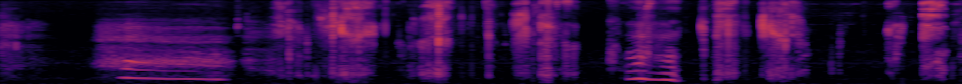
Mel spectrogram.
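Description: Crunchy chewing and biting as someone tastes a rich food, a quiet run of short crisp bursts broken by a couple of brief voiced murmurs.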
